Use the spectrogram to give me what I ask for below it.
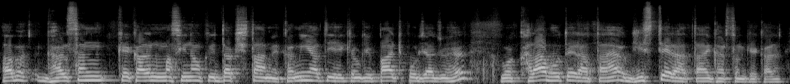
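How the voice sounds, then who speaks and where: A man's voice: on the high side, normal speed, hardly any pauses, a little mellow. A man teaching an exam-prep physics lesson in plain everyday Hindi, repeating key points and asking questions he answers himself.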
